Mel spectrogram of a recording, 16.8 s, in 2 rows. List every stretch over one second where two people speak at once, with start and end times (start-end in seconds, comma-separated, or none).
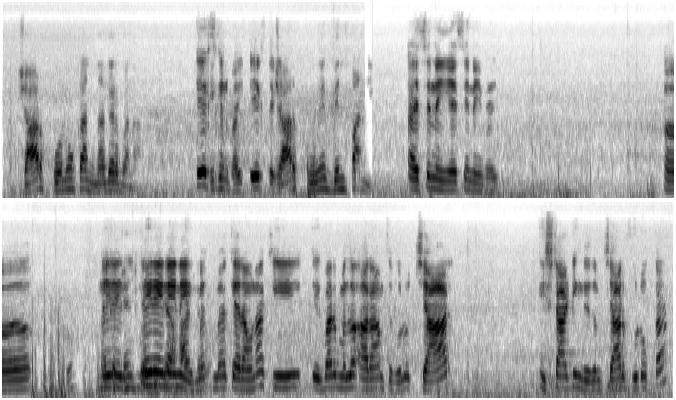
9.6-11.0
